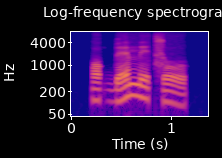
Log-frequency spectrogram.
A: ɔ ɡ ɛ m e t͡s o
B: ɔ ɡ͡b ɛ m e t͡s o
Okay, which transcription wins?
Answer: B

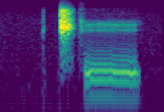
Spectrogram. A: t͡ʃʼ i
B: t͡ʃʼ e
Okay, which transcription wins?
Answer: A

